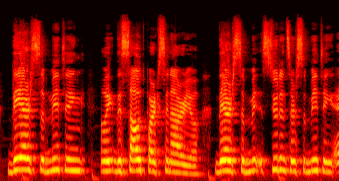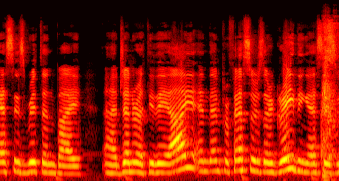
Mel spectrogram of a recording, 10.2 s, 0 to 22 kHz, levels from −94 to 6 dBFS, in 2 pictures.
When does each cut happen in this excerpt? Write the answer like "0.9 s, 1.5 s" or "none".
none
